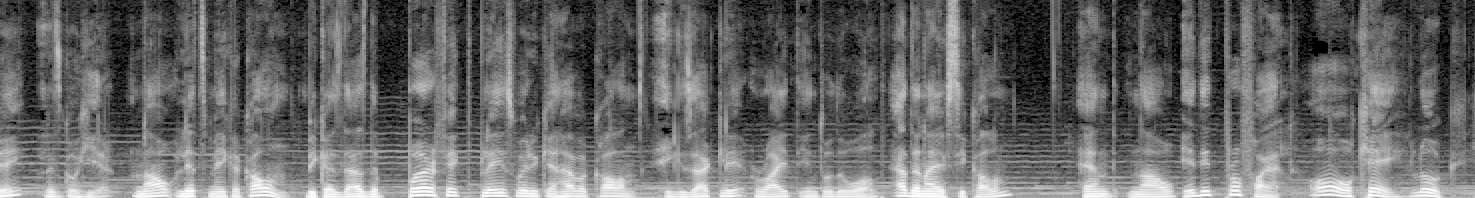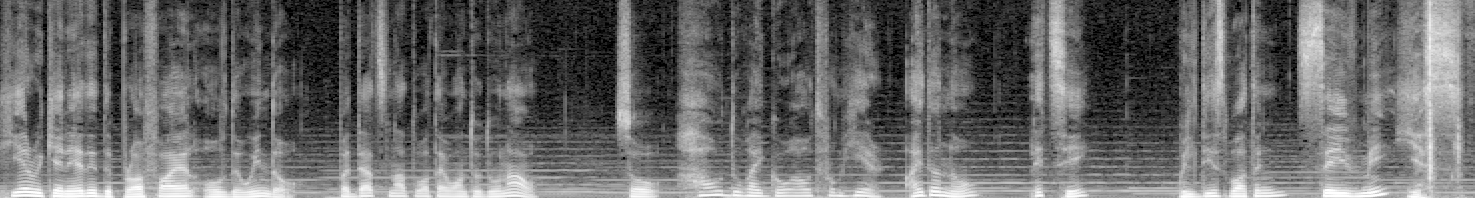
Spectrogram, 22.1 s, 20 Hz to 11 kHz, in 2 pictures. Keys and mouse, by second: 0.1 shift+click, 1.2 drag, 10.0-12.2 middle drag, 12.3 middle click.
